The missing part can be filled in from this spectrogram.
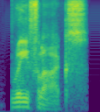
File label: "reflux", British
